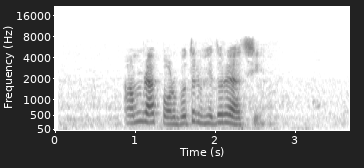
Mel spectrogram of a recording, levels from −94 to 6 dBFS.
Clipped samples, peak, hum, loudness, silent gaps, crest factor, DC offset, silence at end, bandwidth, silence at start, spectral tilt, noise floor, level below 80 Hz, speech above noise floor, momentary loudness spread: under 0.1%; -18 dBFS; none; -38 LUFS; none; 24 dB; under 0.1%; 1.05 s; 8 kHz; 0.85 s; -1.5 dB/octave; -73 dBFS; -74 dBFS; 35 dB; 9 LU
